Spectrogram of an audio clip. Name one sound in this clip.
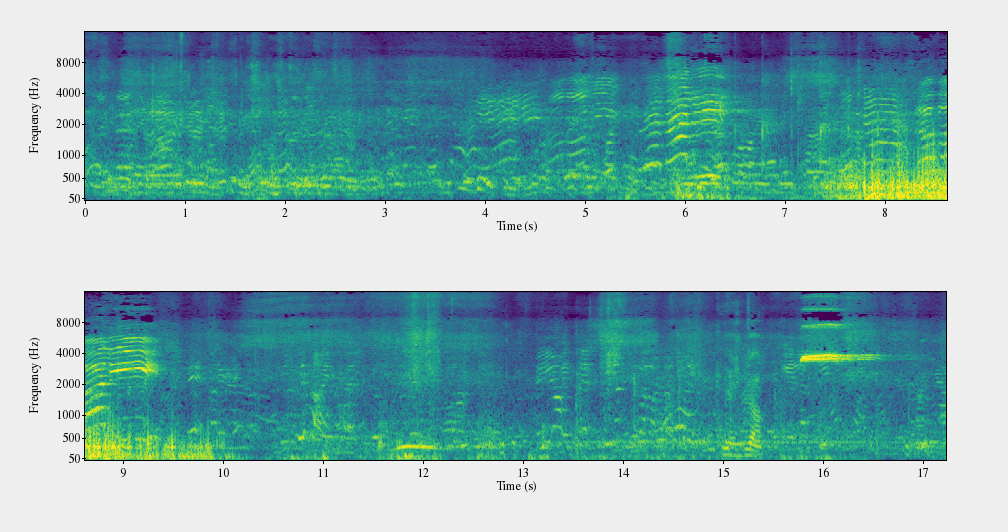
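Young women players call out to each other across an open outdoor pitch.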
